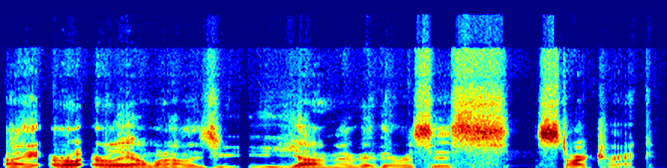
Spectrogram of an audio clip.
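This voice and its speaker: A man's voice: on the low side, steady tone, normal speed, no echo. A man co-hosting a casual podcast, talking hesitantly and searching for words. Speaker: podcast co-host. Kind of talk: casual discussion.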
